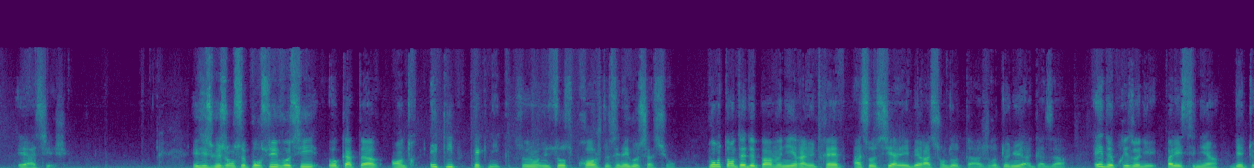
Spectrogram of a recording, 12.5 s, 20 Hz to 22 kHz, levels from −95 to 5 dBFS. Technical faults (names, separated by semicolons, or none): none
